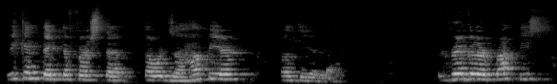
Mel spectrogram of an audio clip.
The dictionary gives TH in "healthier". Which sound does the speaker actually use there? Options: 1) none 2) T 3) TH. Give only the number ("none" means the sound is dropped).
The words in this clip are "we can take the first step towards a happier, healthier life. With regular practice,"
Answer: 2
